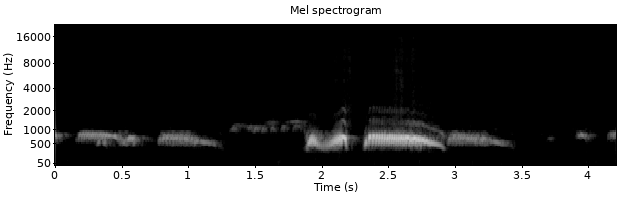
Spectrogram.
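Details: Lure spotted dove cooing to attract wild birds: two soft low coos, a faint higher note, then a loud short rising note and long falling coo with a softer tail.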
